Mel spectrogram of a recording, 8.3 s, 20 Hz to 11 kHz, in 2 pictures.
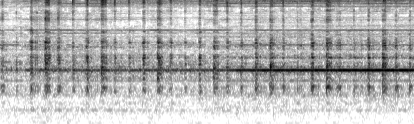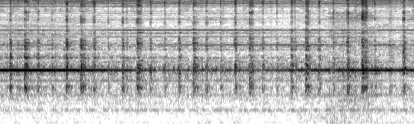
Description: Cem120 made a strange noise when working recently. The problem still exists after returning to the factory for maintenance.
